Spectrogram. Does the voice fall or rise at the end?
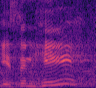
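rise. The pitch rises at the end. The speaker is not sure of the answer. The speaker calls it wrong. "Not isn't he?"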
